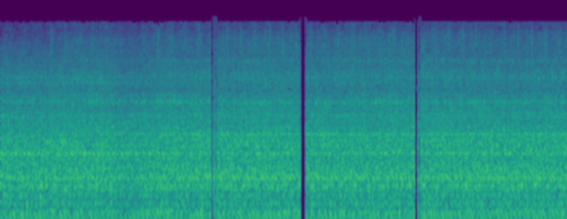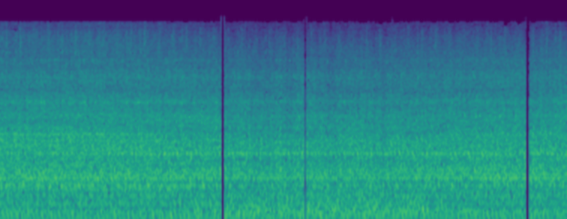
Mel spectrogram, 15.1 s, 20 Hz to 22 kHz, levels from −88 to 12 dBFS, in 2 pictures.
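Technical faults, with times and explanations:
2.81 s, 4.00 s, 5.53 s, 10.50 s, 11.61 s and 14.56 s, corrupt frame muted: flipped bits damaged compressed frames, the decoder rejected them, and the player filled each gap with silence. The sound drops out abruptly for about 87, 81, 90, 60, 36 and 60 ms, lengths of three, three, four, two, one and two whole frames. It resumes on schedule because timing is preserved, so each fault is a hole rather than a shift.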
